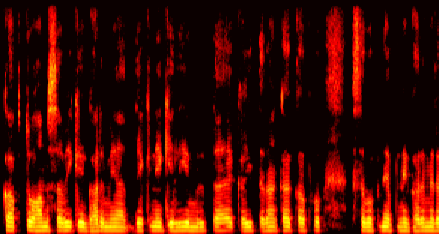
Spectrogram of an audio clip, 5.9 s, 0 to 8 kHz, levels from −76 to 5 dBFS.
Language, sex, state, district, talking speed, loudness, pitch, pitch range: Hindi, male, Bihar, Begusarai, 225 wpm, -19 LUFS, 135 Hz, 135-140 Hz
